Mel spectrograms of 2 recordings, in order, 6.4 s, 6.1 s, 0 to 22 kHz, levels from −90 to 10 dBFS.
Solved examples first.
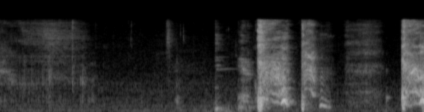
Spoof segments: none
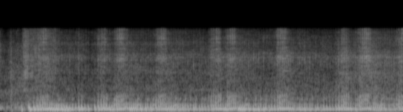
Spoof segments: none

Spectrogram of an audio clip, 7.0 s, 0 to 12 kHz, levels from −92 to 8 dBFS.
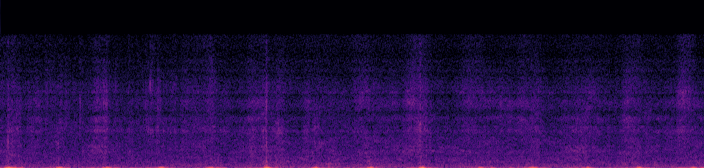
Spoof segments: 0.0-0.4; 1.8-7.0

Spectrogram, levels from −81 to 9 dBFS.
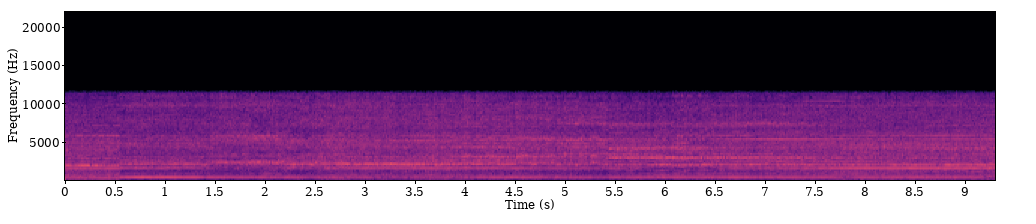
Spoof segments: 1.4-2.8; 5.9-6.5

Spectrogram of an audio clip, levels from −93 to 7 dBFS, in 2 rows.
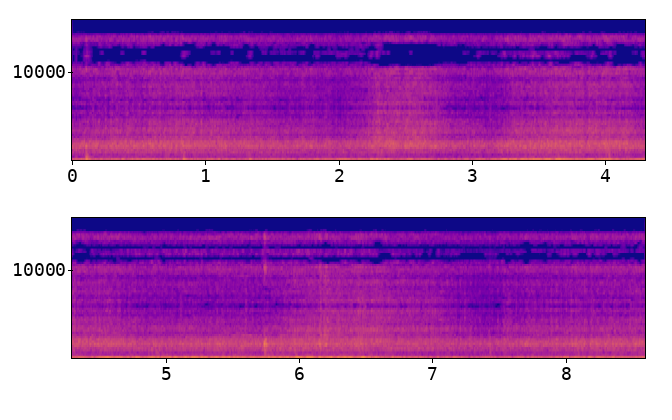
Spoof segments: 0.0-0.5; 2.4-7.6

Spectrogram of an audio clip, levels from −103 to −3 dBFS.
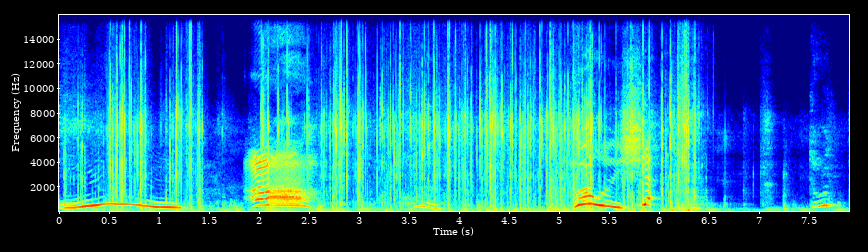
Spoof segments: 6.2-7.3

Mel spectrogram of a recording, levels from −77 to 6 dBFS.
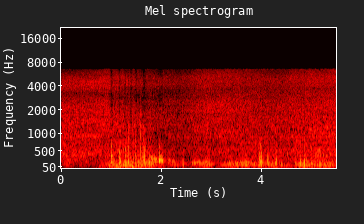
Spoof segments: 0.0-5.5

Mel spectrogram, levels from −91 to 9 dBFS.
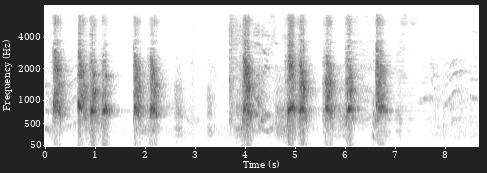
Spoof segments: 6.7-7.7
